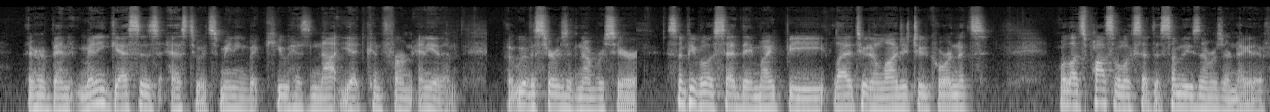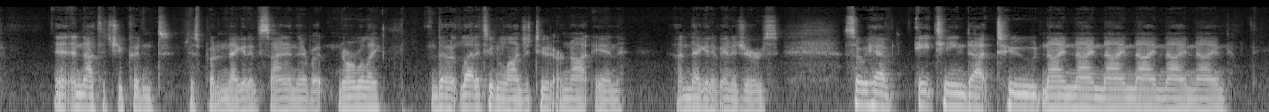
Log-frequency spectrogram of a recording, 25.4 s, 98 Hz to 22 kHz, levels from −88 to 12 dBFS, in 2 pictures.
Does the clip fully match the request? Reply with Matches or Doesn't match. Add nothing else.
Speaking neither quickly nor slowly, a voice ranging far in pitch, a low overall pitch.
Doesn't match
